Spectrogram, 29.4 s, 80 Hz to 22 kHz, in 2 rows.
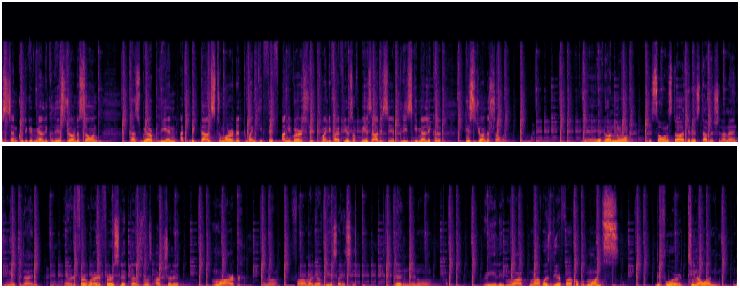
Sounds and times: Speech: 0.0s - 2.0s, 2.6s - 10.2s, 11.6s - 18.3s, 18.9s - 21.9s, 22.5s - 23.4s, 24.3s - 27.1s, 27.8s - 29.4s
Music: 0.0s - 29.4s.

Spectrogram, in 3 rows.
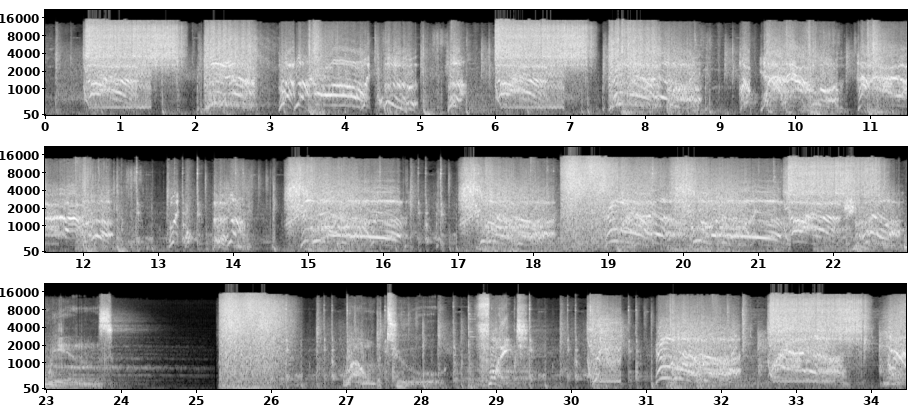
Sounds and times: Music: 0.0s - 34.4s
Speech: 20.8s - 24.1s, 27.0s - 29.5s.

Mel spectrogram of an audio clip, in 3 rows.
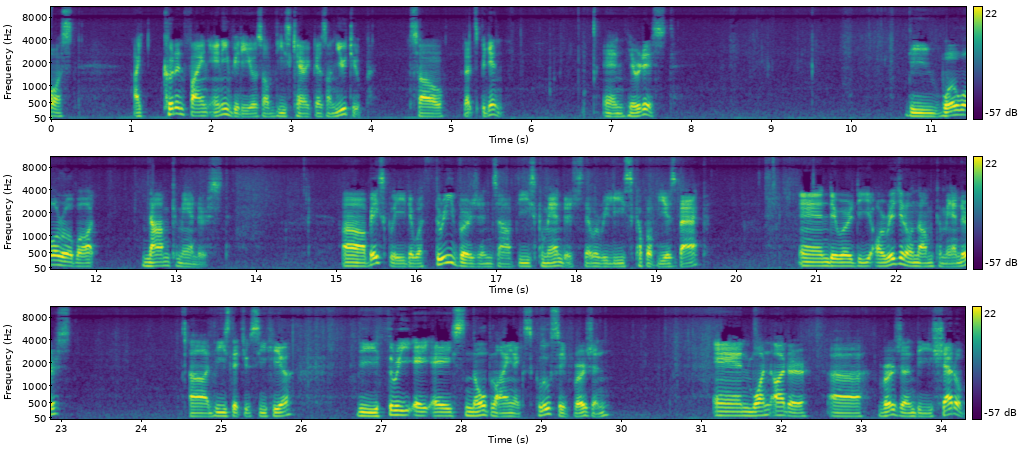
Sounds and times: Speech: 0.0s - 0.4s, 1.0s - 5.8s, 6.8s - 7.9s, 10.7s - 12.0s, 12.6s - 13.7s, 15.1s - 19.7s, 20.8s - 23.2s, 24.5s - 26.0s, 26.7s - 29.9s, 31.1s - 34.3s.

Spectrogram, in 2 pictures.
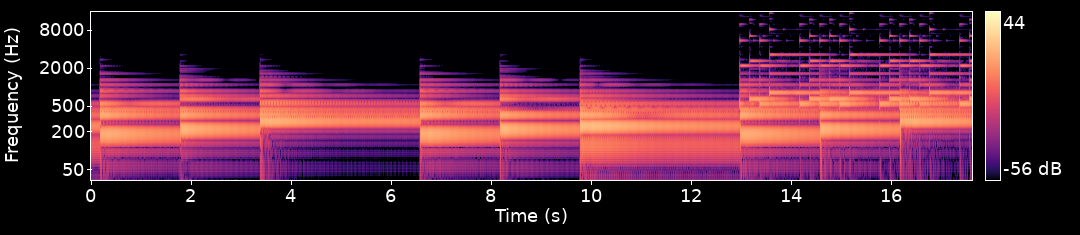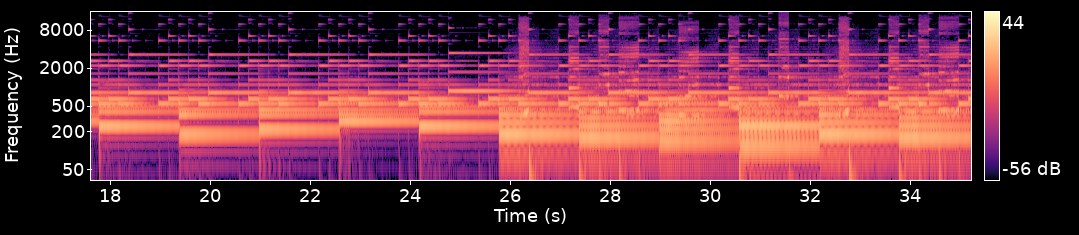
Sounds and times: Glockenspiel: 13.0s - 35.2s
Lullaby: 13.0s - 35.2s.

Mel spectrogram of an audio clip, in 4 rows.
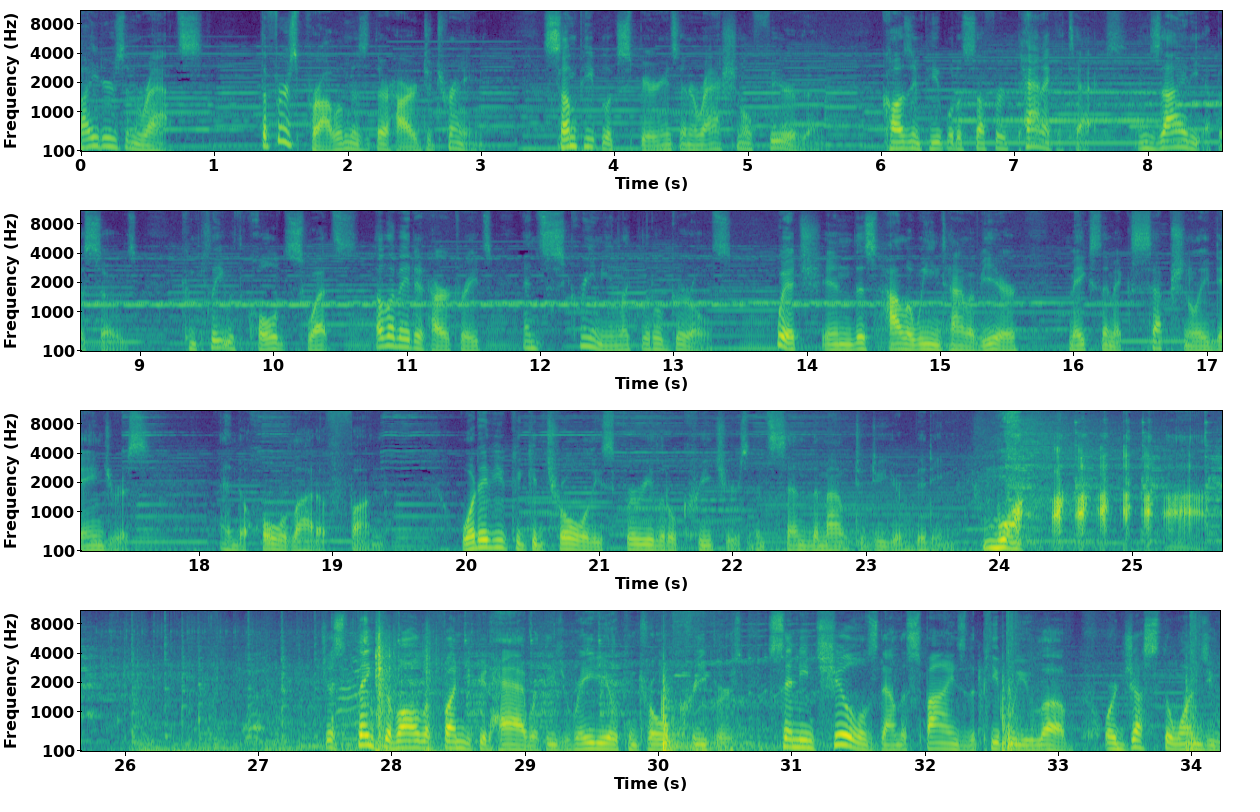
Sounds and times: Speech: 0.0s - 17.6s, 18.2s - 19.4s, 20.0s - 24.2s, 27.5s - 34.2s
Music: 0.0s - 34.2s.

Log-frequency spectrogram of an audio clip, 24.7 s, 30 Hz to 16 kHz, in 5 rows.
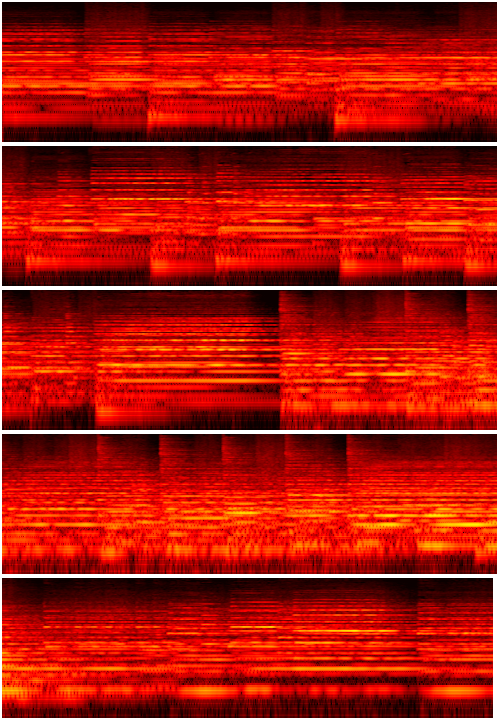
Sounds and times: Tender music: 0.0s - 24.7s.

